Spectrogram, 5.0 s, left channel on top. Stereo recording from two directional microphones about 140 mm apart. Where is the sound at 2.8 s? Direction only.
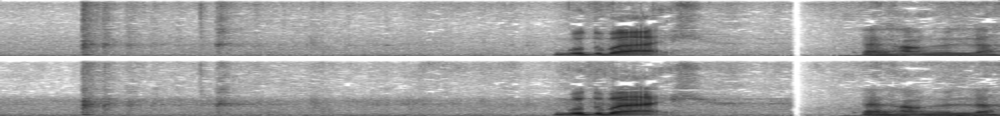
20° left (ahead or behind).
